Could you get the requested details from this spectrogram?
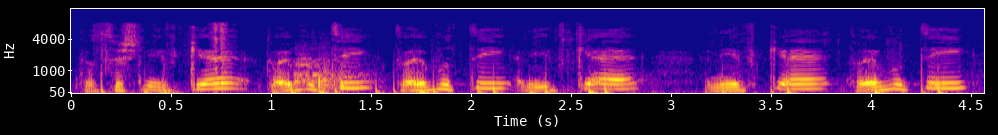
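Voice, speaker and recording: A man voicing a whiny young queen who pleads tearfully and repeats herself in a soft, higher voice. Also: animated, creaky, background noise. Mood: whiny pleading. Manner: whimpering, repeats pleas.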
